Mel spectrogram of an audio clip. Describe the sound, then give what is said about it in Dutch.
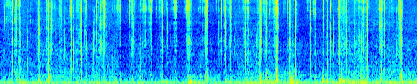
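Adhesive tape crackles and rips in a rapid, irregular series of sharp snaps as it is pulled and torn, fairly loud, with short pauses between pulls and no one speaking. “Oké, laat ons anders eens de plakband proberen.”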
